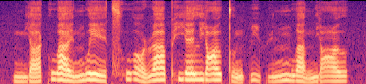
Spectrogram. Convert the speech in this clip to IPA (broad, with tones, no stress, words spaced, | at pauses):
mjä˧˥kwa˥˧ɪ̯ n̪we˥˧ɪ̯t͡sʰwɔ˥˩ ɻä˥pʰjɛ˥ ljɑ˥ʊ̯t̪ʊ̰˨˩ŋpi˥˩py˧˥n n̪wä˥˩ n̪jɑ˥ʊ̯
